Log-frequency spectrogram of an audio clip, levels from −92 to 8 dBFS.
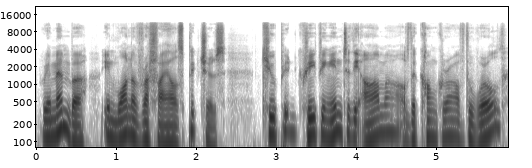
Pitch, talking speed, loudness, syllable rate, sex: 115 Hz, 175 wpm, -19 LUFS, 5.6 syllables/s, male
